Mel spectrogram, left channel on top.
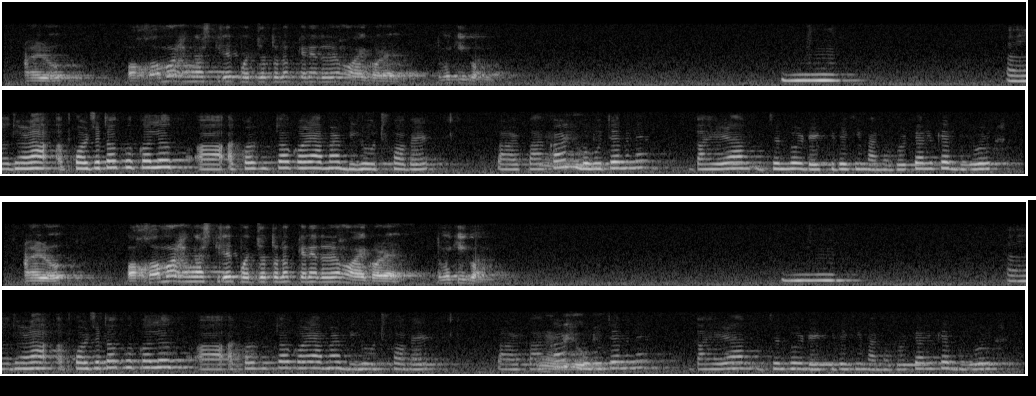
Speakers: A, on the right; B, on the left.
A: আৰু অসমৰ সাঙাস্কৃতিয়ে পৰ্যটনক কেনেদৰে সহায় কৰে, তুমি কি কোৱা?
B: উম, অ, ধৰা পৰ্যটকসকলক আ, আকৰ্ষিত কৰে আমাৰ বিহু উৎখবে, তাৰপা
A: উম,
B: কাৰণ
A: বিহু
B: বহুতে
A: বিহু
B: মানে বাহিৰা যোনবোৰ দেশ-বিদেশী মানুহবোৰ তেওঁলোকে বিহুৰ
